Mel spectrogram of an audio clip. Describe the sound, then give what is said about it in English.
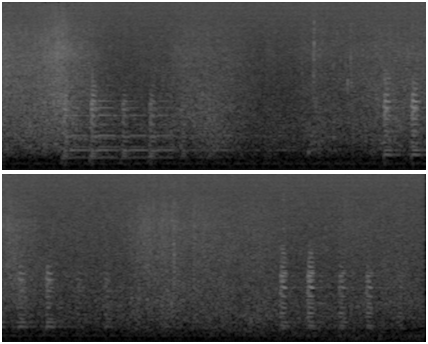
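Steady wash of sea waves surging around a boat pulling away from a dock on a sunny morning, with wind rushing across the water and occasional bright splashes and creaks rising above the continuous roar. “As the boat pulls away from the dock, you feel the cool sea breeze against your skin and the boat's gentle rocking beneath you.”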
